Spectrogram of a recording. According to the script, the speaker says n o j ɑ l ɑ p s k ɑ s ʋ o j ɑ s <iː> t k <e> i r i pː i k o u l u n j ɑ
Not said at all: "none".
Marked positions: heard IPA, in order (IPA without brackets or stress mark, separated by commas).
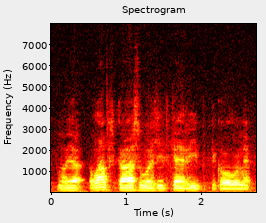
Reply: i, æ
